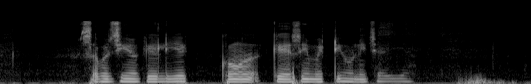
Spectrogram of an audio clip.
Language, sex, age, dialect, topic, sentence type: Hindi, male, 60-100, Kanauji Braj Bhasha, agriculture, question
